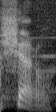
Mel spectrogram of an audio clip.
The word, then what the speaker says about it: Sherwell: Once over the stile, we'd head for Sherwell, or Sherrill as it's pronounced.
